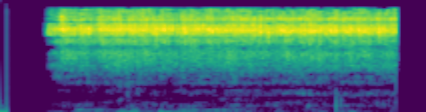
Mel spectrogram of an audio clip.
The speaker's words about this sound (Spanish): Visualicen agua corriendo a través de un tubo.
